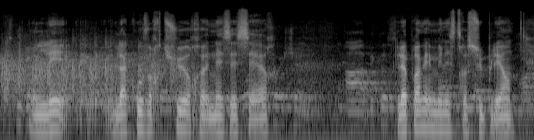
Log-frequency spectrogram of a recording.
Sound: applause

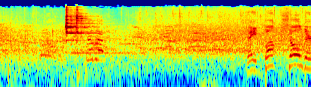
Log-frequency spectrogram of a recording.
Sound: bell dings

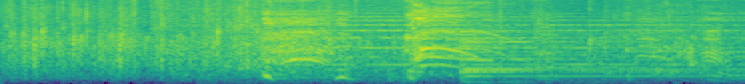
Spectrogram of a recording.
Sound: coughing

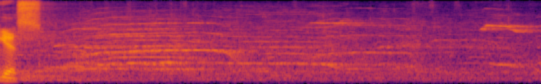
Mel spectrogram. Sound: audience applauding

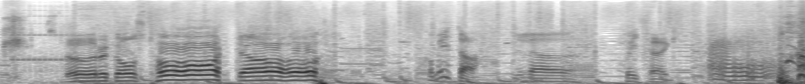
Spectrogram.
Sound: spoken in Swedish

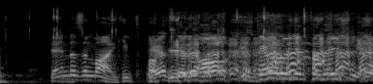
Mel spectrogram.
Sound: laughing

